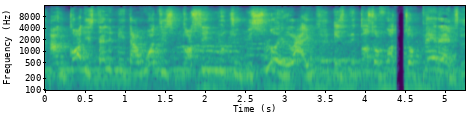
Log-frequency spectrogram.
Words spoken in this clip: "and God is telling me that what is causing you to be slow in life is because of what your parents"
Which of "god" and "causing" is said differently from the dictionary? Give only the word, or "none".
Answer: causing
